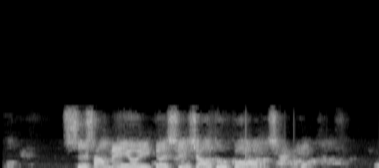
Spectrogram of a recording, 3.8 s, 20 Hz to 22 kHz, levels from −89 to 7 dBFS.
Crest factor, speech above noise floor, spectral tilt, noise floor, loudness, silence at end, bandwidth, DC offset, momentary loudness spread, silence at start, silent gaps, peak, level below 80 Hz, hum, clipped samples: 18 dB; 32 dB; -3 dB/octave; -53 dBFS; -20 LUFS; 0 s; 8.4 kHz; under 0.1%; 13 LU; 0.05 s; none; -4 dBFS; -64 dBFS; none; under 0.1%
